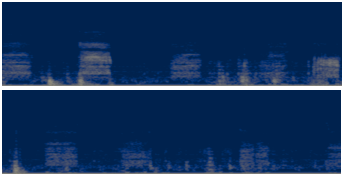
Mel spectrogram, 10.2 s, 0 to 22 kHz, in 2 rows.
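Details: Barn owl mother bringing a bird to the fourth chick in a nest box at 03:00, 26 July 2017; a long run of rasping, screechy hisses, roughly one per second, some loud and harsh, with rustling movement throughout.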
